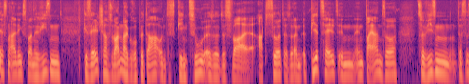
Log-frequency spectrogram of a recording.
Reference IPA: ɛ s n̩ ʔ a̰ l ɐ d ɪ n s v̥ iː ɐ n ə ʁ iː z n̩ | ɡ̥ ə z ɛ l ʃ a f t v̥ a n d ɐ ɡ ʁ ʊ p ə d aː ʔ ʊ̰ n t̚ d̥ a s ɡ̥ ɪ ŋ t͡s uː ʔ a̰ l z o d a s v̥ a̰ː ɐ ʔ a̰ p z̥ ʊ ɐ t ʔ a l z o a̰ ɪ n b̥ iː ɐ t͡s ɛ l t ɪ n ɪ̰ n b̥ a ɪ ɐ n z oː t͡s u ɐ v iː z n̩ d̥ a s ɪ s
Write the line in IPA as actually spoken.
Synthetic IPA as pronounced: ɛ s n̩ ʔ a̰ l ɐ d ɪ ŋ s v̥ aː ɐ n ə ʁ iː z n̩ | ɡ̥ ə z ɛ l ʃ a f t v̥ a n d ɐ ɡ ʁ ʊ p ə d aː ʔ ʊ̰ n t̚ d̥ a s ɡ̥ ɪ ŋ t͡s uː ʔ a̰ l z o d a s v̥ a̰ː ɐ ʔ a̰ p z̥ ʊ ɐ t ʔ a l z o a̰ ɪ n b̥ iː ɐ t͡s ɛ l t ɪ n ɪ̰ n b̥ a ɪ ɐ n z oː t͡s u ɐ v iː z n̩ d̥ a s ɪ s

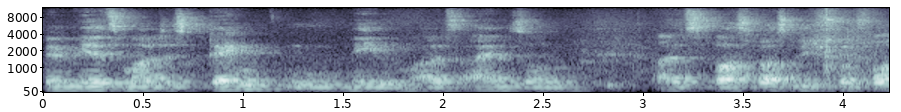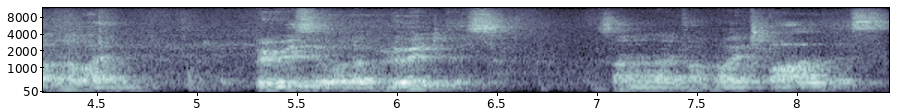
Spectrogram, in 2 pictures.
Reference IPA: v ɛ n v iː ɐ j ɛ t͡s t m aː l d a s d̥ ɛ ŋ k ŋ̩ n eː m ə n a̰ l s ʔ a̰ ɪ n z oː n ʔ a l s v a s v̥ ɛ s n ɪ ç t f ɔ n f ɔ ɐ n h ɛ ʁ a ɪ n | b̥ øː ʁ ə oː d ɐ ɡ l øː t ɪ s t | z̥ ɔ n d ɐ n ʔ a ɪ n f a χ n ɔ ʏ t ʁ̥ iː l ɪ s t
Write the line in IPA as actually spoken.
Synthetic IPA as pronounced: v ɛ n v iː ɐ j ɛ t͡s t m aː l d a s d̥ ɛ ŋ k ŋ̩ n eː m ə n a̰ l s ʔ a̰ ɪ n z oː n ʔ a l s v a s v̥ a s n ɪ ç t f ɔ n f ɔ ɐ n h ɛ ʁ a ɪ n | b̥ øː z ə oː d ɐ b l øː t ɪ s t | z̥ ɔ n d ɐ n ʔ a ɪ n f a χ n ɔ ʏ t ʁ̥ aː l ɪ s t

